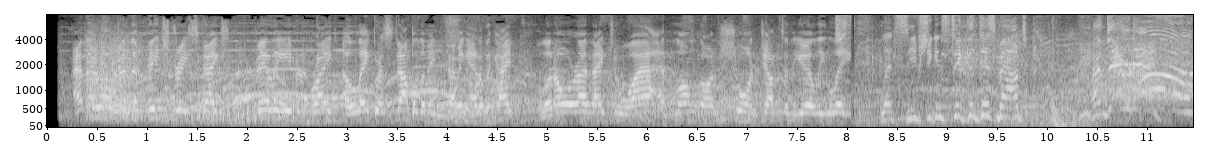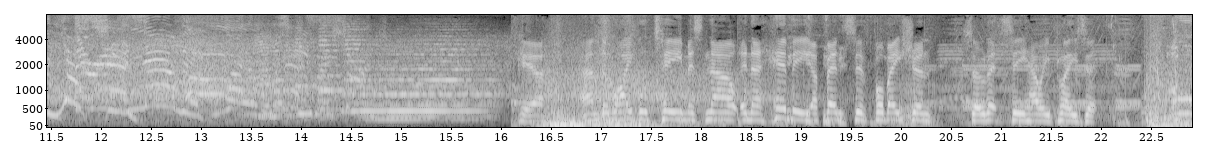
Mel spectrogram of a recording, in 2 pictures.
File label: sports commentary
